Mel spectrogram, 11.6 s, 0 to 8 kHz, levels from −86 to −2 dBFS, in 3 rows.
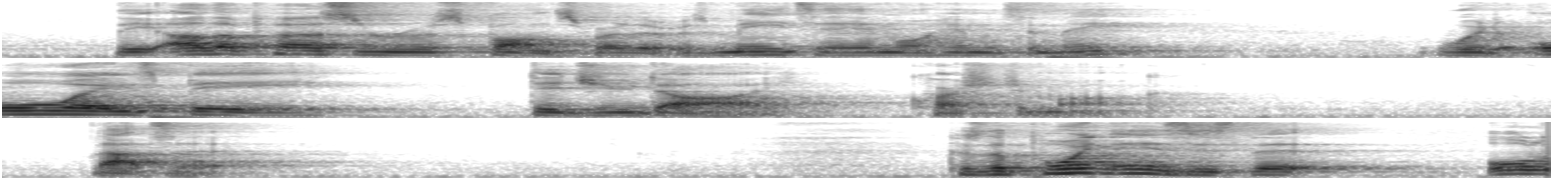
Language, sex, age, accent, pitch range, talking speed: English, male, 30-49, British, 95-115 Hz, 160 wpm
